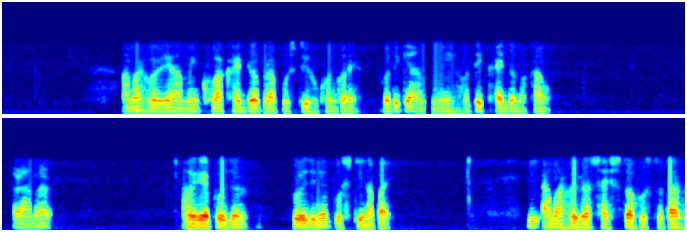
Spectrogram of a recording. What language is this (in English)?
Assamese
